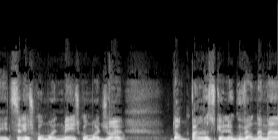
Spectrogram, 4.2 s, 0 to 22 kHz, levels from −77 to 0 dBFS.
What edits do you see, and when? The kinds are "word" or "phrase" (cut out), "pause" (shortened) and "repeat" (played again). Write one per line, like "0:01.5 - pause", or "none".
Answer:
0:02.8 - word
